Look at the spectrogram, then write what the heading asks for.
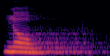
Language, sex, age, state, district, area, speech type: Goan Konkani, female, 18-30, Goa, Quepem, rural, read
